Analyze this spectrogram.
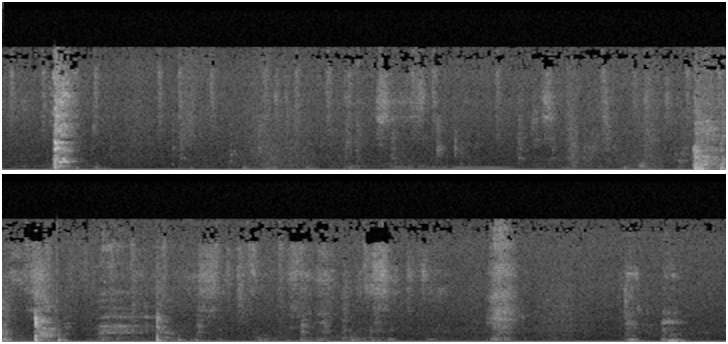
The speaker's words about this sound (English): my bad to the listeners have to hear me clear my throat out and shit.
